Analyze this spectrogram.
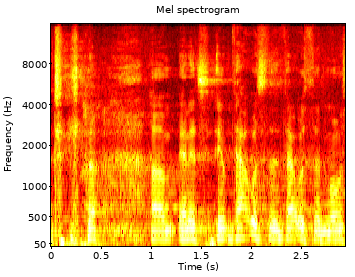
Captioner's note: laughter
